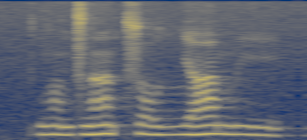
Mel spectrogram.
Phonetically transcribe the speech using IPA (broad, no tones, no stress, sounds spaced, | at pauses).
d ɔ̃ d͡z ã t͡s o lˠ ʎ a m i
